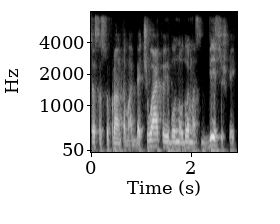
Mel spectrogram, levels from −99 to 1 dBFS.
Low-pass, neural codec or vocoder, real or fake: 7.2 kHz; codec, 44.1 kHz, 7.8 kbps, DAC; fake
